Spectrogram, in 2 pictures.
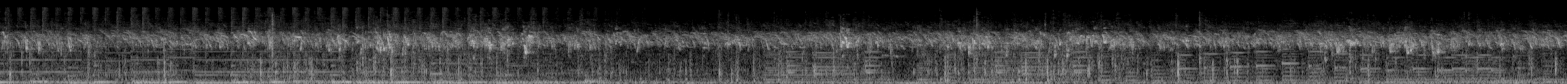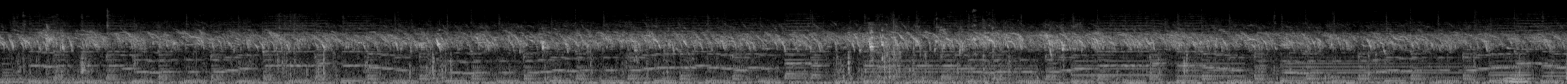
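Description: A crowded flock of month-old laying-hen chicks cheeping nonstop, many high peeps overlapping, excited because they expect to be fed. Faint background music plays underneath.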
